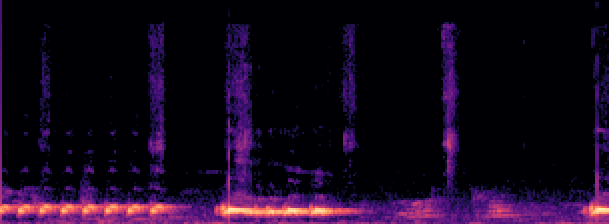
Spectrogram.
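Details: Zebra dove in 'yoman' style song, opening with a rapid even string of short coo notes, then a longer rolling, burbling coo, a pause, and the start of the next phrase.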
